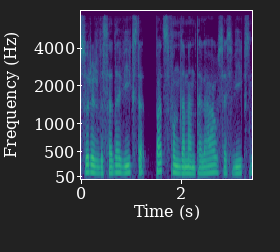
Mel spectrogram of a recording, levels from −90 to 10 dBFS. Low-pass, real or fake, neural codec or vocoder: 7.2 kHz; real; none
